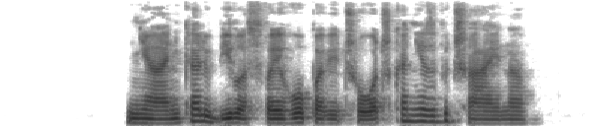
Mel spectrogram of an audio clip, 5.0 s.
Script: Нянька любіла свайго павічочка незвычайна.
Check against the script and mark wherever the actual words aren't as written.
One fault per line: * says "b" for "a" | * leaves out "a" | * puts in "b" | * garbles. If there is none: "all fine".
all fine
